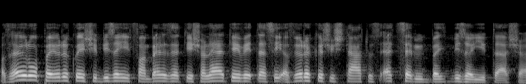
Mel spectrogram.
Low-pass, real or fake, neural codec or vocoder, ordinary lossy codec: 7.2 kHz; fake; codec, 24 kHz, 0.9 kbps, WavTokenizer, small release; none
